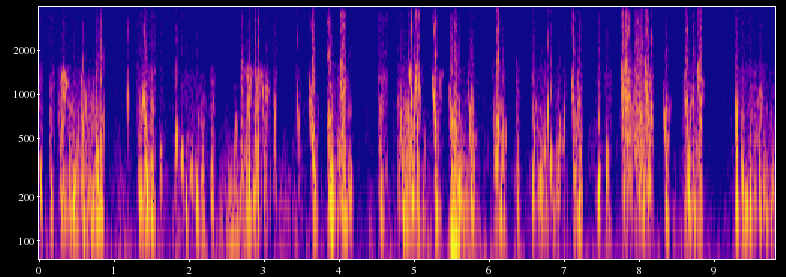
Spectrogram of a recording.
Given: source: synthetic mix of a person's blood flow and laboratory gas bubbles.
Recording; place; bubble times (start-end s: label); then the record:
Doppler ultrasound of blood flow; subclavian vein
0.00-0.07 s: bubbles
0.14-0.23 s: bubbles
0.25-0.89 s: bubbles
1.17-1.22 s: bubbles
1.30-1.56 s: bubbles
1.60-1.67 s: bubbles
1.78-2.23 s: bubbles
2.28-2.36 s: bubbles
2.60-3.19 s: bubbles
3.42-3.51 s: bubbles
3.58-3.74 s: bubbles
3.84-4.19 s: bubbles
4.51-4.66 s: bubbles
4.77-5.19 s: bubbles
5.23-5.39 s: bubbles
5.46-5.86 s: bubbles
6.03-6.24 s: bubbles
6.35-6.43 s: bubbles
6.55-7.05 s: bubbles
7.09-7.27 s: bubbles
7.42-7.51 s: bubbles
7.54-7.64 s: bubbles
7.75-8.21 s: bubbles
8.32-8.44 s: bubbles
8.59-8.88 s: bubbles
9.28-9.83 s: bubbles
From the record:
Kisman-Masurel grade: 243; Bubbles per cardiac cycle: several, 3 to 8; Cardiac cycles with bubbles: 100%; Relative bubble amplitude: loud (0.450 to 0.775); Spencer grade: 3 (all of the cardiac periods contain showers or single bubble signals, but not dominating or overriding the cardiac motion signals); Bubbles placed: anywhere in the cardiac cycle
